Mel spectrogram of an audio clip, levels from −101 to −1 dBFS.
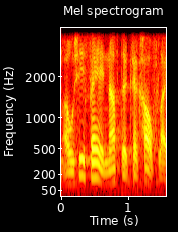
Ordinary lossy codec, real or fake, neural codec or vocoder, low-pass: none; real; none; 3.6 kHz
